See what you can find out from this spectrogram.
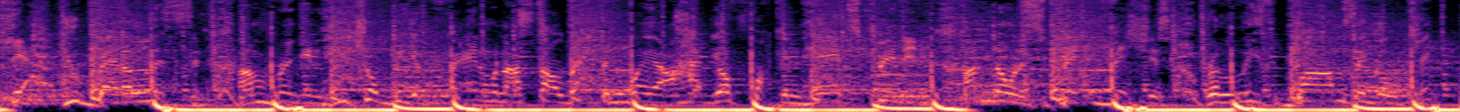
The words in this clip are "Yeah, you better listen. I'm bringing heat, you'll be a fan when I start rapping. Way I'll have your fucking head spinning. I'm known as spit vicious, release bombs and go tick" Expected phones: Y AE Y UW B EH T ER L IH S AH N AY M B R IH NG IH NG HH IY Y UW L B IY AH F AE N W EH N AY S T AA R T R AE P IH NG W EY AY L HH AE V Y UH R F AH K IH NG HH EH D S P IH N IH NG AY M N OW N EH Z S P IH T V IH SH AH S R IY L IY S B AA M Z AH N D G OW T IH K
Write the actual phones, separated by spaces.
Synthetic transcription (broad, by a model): Y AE Y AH B EH T ER L IH S AH N AY M B R IH NG IH NG HH IY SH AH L B IY AH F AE N W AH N AY S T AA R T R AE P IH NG W EY AY L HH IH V Y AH R F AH K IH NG HH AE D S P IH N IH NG AY M N OW N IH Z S B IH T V IH SH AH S R IY L IY S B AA M Z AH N G OW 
